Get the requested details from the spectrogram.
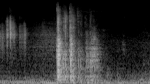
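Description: A quick clatter of dice tumbling across a hard table as an attack roll is made with advantage, a sharp initial impact followed by a few rapid rattling bounces that fade within a second, with faint background hum.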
